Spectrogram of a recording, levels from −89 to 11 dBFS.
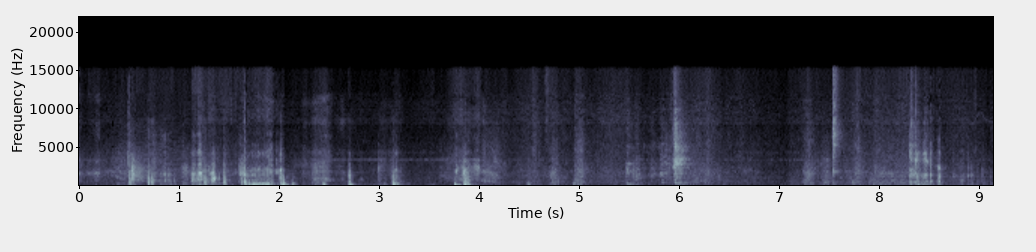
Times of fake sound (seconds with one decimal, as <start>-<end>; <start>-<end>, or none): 0.6-1.6; 2.1-4.5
